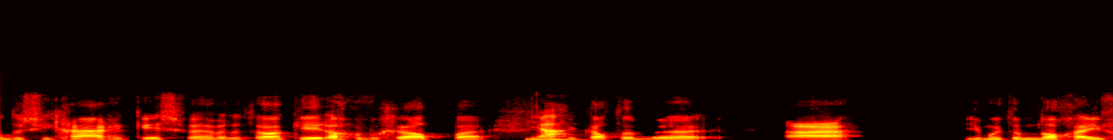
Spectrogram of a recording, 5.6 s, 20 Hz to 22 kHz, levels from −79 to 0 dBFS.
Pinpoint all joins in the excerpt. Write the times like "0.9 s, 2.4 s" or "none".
none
